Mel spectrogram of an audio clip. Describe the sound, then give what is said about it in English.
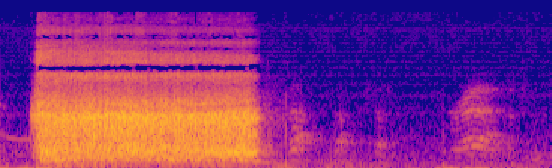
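A voice imitates an off-station radio with a loud, steady burst of hissing static lasting about a second and a half, followed by faint breathy vocal sounds. “You're tuned into another station. Here's what that sound like to you.”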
